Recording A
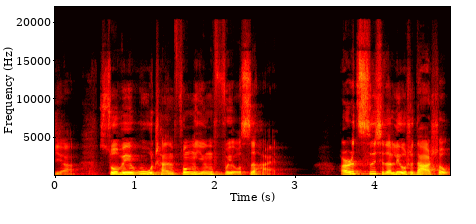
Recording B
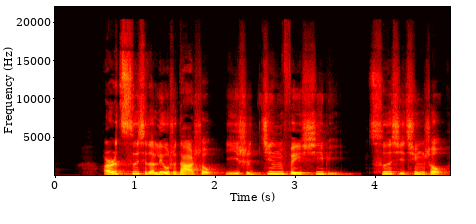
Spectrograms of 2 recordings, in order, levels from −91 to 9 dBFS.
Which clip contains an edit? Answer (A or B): B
